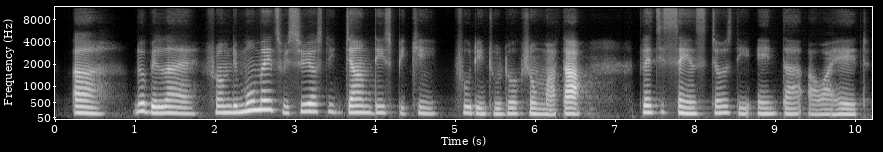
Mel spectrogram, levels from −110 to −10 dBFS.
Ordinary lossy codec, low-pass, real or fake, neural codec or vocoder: none; none; fake; codec, 24 kHz, 0.5 kbps, DualCodec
